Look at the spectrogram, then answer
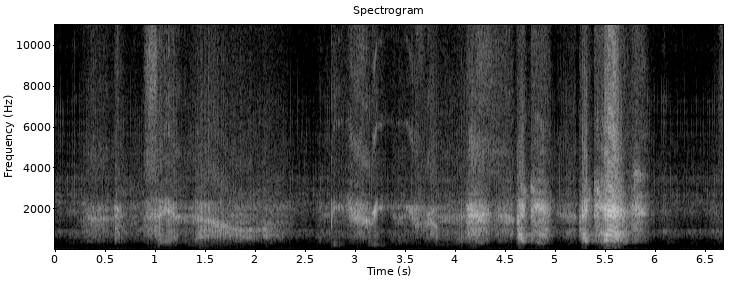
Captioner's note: coughing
